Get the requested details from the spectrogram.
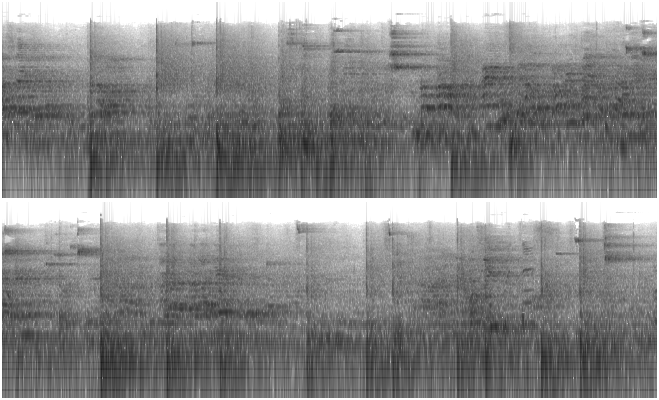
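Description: Young men shout and call out to each other.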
